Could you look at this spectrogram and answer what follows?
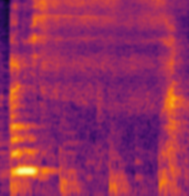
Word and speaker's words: Alice: Pour Alice c'est un peu comme pour Adèle, ça se termine muet en fait, il n'y a pas de voyelle. Alice. Le E ne se prononce pas.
